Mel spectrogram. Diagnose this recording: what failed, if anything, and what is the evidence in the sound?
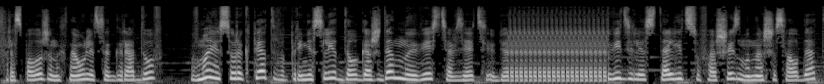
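Driver or buffer stage: a system hang loop. From 5.11 to 6.08 s, one 46.4 ms slice repeats exactly, giving a 21.5 Hz stutter. The host froze while the hardware kept replaying its ring buffer, which fits a 2048-sample buffer. Roughly a second is lost.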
